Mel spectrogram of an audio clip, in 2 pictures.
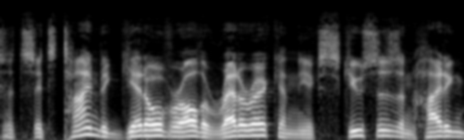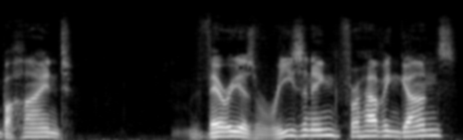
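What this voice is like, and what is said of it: Somber, grave tone. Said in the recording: “in my somber voice”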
